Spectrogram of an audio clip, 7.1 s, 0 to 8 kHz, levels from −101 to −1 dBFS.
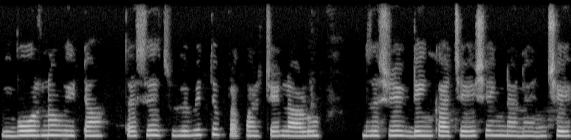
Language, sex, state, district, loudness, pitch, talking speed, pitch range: Marathi, female, Maharashtra, Dhule, -29 LUFS, 260 Hz, 75 wpm, 255-275 Hz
